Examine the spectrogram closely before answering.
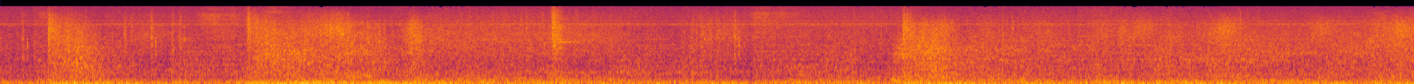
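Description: Deep rumbling battle noise roars steadily.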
